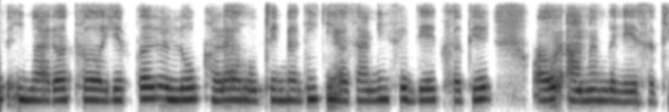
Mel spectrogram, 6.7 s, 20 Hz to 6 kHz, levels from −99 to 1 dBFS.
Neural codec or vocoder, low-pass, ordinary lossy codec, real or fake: codec, 44.1 kHz, 1.7 kbps, Pupu-Codec; 5.4 kHz; none; fake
